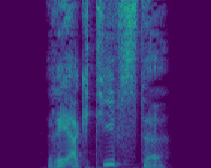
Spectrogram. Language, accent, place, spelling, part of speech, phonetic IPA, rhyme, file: German, Germany, Berlin, reaktivste, adjective, [ˌʁeakˈtiːfstə], -iːfstə, De-reaktivste.ogg
- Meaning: inflection of reaktiv: 1. strong/mixed nominative/accusative feminine singular superlative degree 2. strong nominative/accusative plural superlative degree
